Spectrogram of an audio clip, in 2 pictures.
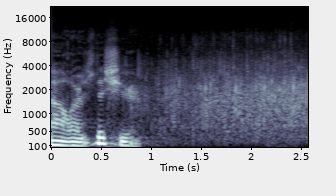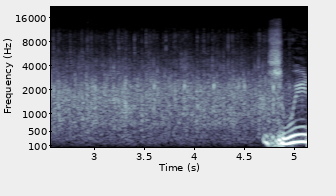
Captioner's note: applause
